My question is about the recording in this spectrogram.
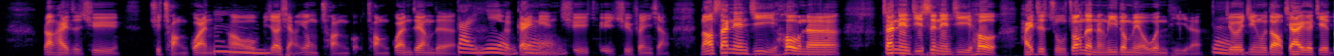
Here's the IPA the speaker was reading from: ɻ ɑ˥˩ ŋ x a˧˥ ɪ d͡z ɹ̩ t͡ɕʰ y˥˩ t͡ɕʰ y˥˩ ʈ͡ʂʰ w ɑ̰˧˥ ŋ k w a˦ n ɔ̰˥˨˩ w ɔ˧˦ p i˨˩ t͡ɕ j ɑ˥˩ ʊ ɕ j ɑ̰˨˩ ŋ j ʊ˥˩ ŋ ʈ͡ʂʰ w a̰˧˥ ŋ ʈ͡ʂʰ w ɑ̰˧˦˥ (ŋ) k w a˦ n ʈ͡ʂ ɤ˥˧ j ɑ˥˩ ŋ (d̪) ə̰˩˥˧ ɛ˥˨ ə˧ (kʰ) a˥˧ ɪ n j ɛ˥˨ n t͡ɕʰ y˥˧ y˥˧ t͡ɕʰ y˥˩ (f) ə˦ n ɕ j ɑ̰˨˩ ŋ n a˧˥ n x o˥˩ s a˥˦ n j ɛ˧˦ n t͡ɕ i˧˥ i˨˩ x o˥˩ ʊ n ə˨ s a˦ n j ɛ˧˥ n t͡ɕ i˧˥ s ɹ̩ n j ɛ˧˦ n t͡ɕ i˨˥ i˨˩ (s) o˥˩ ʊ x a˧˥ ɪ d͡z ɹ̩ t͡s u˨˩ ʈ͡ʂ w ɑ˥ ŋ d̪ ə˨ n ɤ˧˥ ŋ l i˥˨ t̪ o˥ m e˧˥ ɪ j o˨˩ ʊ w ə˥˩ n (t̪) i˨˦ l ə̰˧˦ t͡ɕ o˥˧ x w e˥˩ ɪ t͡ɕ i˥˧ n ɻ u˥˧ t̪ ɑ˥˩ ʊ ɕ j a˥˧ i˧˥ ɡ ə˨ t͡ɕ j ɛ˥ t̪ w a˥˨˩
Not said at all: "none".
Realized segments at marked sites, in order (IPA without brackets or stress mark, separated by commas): ŋ, d̪, k, f, x, t̪ʰ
